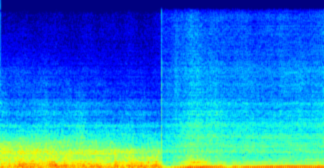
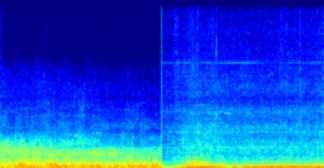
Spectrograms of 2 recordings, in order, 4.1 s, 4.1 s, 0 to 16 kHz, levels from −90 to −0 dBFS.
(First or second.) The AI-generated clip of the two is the first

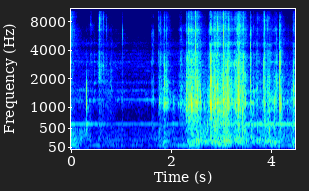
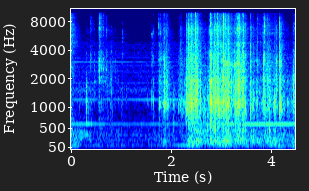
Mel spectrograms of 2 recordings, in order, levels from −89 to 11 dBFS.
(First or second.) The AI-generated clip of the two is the first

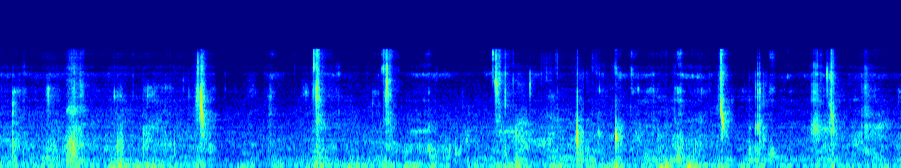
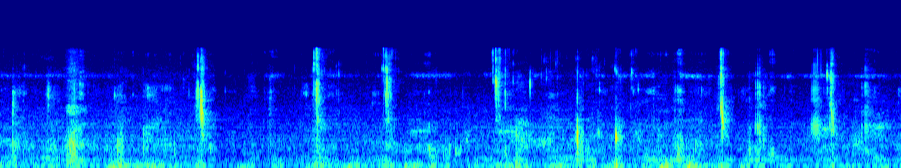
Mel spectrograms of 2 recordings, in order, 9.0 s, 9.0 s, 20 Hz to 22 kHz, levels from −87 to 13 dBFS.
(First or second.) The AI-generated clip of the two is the first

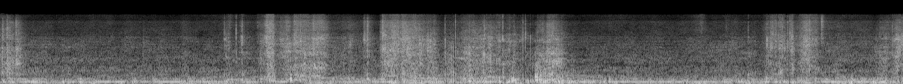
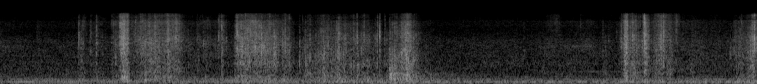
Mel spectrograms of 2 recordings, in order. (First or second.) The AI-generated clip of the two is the first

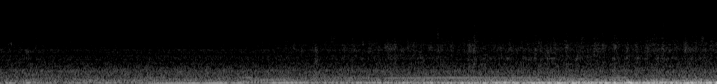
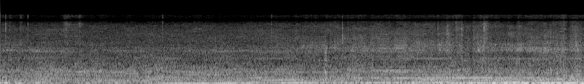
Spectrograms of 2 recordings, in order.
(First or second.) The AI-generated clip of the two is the second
